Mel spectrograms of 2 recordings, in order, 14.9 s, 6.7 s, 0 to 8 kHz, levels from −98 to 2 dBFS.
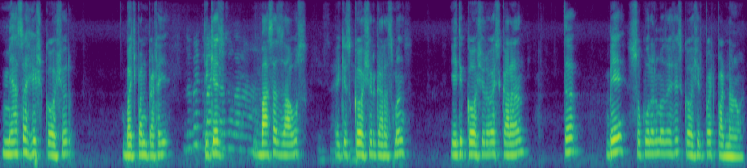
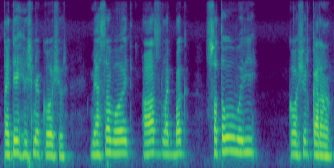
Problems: none marked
